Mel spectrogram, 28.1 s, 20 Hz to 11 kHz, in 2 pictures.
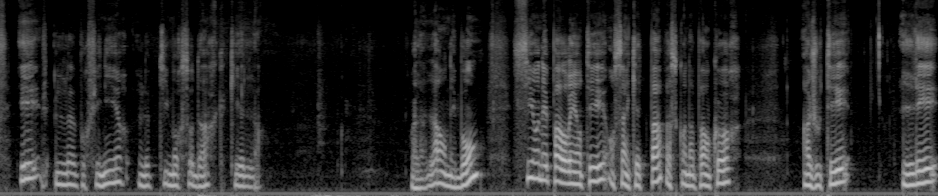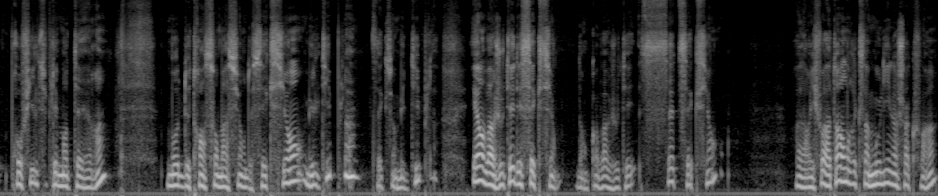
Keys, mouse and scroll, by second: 0.1 click, 2.8 click, 5.1 click, 7.3 scroll down 1, 11.0-12.4 drag, 12.8 click, 18.9 click, 19.8 click, 21.6 click, 25.0 click.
